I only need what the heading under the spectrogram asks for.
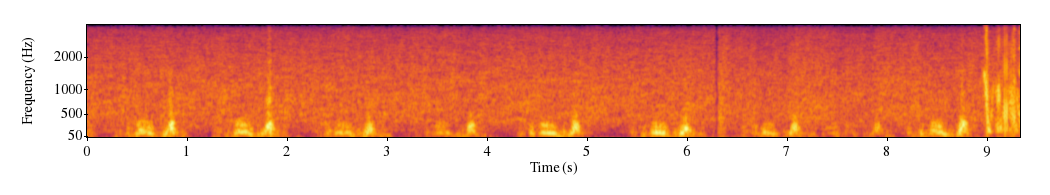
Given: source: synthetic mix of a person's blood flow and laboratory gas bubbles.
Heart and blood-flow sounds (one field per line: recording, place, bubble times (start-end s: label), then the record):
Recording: Doppler ultrasound of blood flow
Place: precordium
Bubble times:
8.95-9.34 s: bubbles
From the record:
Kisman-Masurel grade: 213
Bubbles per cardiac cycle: several, 3 to 8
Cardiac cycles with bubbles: 1 to 10%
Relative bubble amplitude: loud (0.450 to 0.775)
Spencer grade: 1 (occasional bubble signal discernible with the cardiac motion signal, with majority of cardiac periods free of bubbles)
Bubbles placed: anywhere in the cardiac cycle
